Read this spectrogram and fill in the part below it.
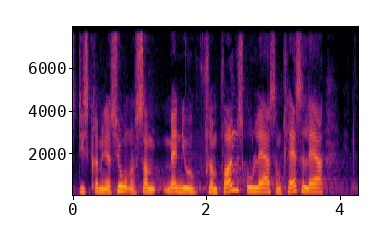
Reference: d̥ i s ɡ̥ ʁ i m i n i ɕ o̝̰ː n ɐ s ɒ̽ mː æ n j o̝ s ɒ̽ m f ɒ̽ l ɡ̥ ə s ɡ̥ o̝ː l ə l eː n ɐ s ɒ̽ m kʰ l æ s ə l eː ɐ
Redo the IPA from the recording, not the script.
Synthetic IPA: d̥ i s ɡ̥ ʁ i m i n æ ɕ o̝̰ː n ɐ s ɒ̽ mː æ n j o̝ s ɒ̽ m f ɒ̽ l ɡ̥ ə s ɡ̥ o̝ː l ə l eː ɐ s ɒ̽ m kʰ l æ s ə l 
